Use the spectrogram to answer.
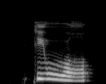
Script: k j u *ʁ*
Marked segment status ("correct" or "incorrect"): correct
